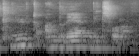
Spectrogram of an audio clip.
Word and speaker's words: Knut Andre Vikshåland: My name is Knut Andre Vikshåland, so now you know, that's how you pronounce it.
